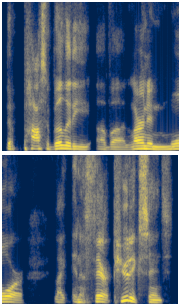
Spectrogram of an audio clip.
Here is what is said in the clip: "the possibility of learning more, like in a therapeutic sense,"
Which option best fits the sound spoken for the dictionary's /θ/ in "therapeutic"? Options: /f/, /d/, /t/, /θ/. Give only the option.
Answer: /θ/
